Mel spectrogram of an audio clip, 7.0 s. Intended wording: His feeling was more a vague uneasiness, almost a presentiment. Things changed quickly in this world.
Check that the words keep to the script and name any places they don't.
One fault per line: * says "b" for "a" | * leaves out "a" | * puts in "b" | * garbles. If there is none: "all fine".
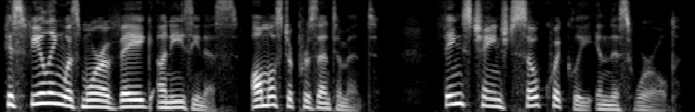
* puts in "so"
